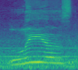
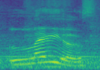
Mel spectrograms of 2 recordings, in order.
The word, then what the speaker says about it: Leia: real quick side note it is not pronounced Lea's Grandma it is Leia's Grandma she's on the boat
